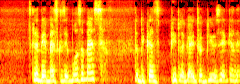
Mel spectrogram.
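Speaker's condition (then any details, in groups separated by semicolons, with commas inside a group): ALS; progressive neuromuscular illness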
